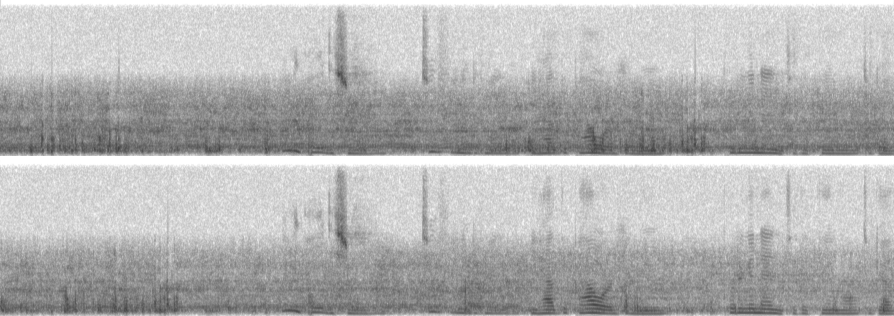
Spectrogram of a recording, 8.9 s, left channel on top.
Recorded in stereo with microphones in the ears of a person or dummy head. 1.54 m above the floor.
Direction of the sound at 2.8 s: 20° right (ahead or behind).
